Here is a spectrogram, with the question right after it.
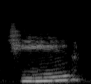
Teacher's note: it's an e tongue position and i just round my lips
